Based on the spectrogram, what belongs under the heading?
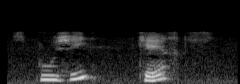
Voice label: "buschi", alsace

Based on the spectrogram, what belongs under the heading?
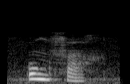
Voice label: "ungefahr", alsace

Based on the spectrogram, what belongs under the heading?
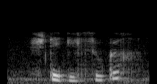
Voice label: "stickelzucker", alsace

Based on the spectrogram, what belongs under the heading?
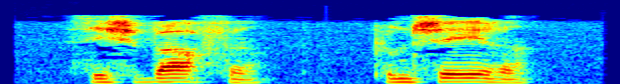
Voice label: "werfe", alsace

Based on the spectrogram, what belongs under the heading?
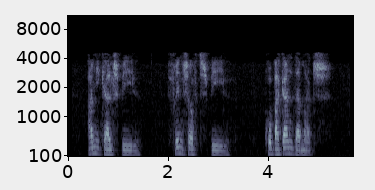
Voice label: "amikalspeel", alsace

